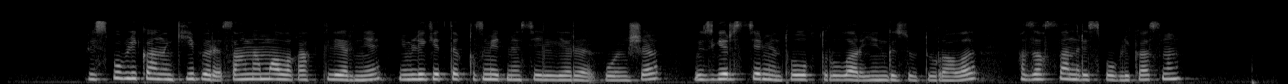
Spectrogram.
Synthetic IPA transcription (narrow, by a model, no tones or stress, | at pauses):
ɾe̞spublijkɑnəɴkʲʰejbɪɾsɑɴnɑmɑlˠəqækt̪ɪle̞ɾɪne̞me̞mle̞kʲe̞t̪ːɪk̚qʰəzme̞t̪mæse̞le̞le̞ɾɪbo̞jənʃɑ | wɵzɡʲe̞ɾɪst̪e̞ɾme̞nt̪ʰo̞lˠəqt̪əɾulˠɑɾje̞ŋɡʲɪzut̪ʰuɾɑlˠə | qʰɑzɑqst̪ɑnɾe̞spublijkɑsənəɴ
